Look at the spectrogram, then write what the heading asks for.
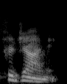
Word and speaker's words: Trigiani: So it's Trajani. Triani.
